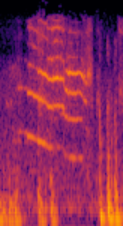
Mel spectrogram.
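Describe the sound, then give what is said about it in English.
A cat lets out one drawn-out, high meow, with soft thumps and rustling bumps just before and after it. “Fuck off, cat.”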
